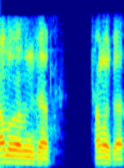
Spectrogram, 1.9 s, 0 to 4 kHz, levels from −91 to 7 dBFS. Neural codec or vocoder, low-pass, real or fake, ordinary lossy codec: codec, 16 kHz, 6 kbps, DAC; 3.6 kHz; fake; AAC, 16 kbps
